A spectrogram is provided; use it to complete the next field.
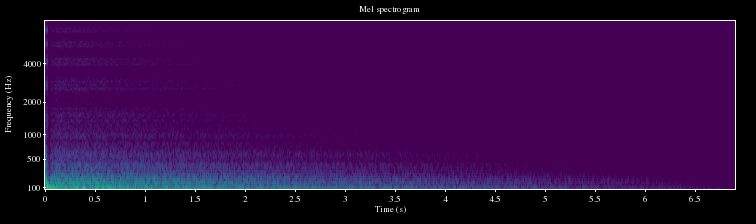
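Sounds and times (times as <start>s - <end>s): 
impact sound effect: 0.0s - 4.2s.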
